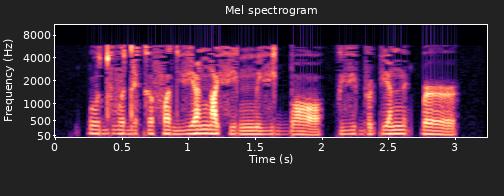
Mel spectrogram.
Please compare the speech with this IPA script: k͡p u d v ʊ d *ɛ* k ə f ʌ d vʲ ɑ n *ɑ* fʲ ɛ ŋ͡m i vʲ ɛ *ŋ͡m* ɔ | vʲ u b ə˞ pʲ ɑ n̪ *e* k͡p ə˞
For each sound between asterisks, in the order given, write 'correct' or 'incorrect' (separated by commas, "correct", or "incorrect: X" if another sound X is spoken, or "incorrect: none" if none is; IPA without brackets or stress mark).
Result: correct, correct, incorrect: ɡ͡b, incorrect: ɛ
